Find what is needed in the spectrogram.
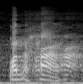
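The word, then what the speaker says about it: وانحر: ফাসাল্লি লিরাব্বিকা ওয়ানহার, এর মানে হচ্ছে নবী তুমি তোমার রবের জন্য নামাজ পড়ো। ওয়ানহার, ওয়ানহার, এই গলার ভেতর থেকে হাইটা উচ্চারণ হবে, হাই ওটি, হাই হাওয়াজ নয়।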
